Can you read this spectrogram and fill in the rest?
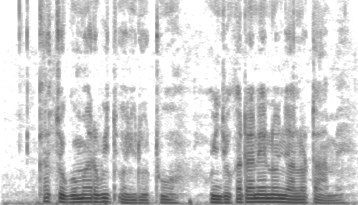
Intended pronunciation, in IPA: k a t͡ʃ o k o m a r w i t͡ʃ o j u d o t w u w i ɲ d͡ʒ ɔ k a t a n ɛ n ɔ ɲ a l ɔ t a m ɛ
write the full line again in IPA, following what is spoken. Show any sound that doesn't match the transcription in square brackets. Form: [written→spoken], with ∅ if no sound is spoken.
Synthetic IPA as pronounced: k a t͡ʃ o [k→ɡ] o m a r w i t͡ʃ o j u d o t w [u→o] w i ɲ d͡ʒ [ɔ→o] k a t a n ɛ n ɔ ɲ a l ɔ t a m ɛ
